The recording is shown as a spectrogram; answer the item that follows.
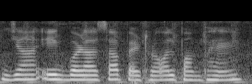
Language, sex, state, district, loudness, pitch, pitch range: Hindi, female, Uttar Pradesh, Lucknow, -15 LUFS, 215 Hz, 210-225 Hz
